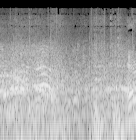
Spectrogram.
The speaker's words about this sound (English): Everybody's banging on something here. You are listening to footage from just a little bit earlier this evening in the streets in Ottawa, Canada, with a big, big party going on here.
